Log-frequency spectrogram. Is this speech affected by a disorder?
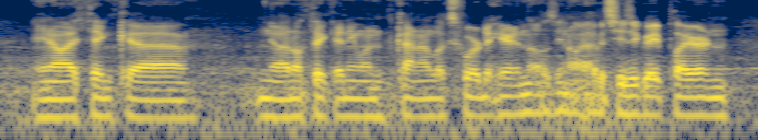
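No.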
